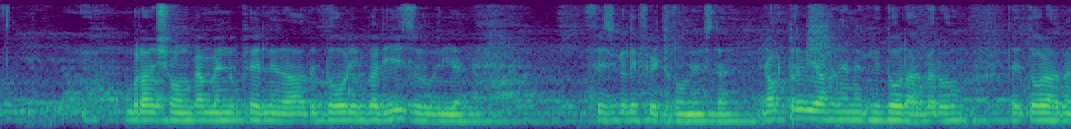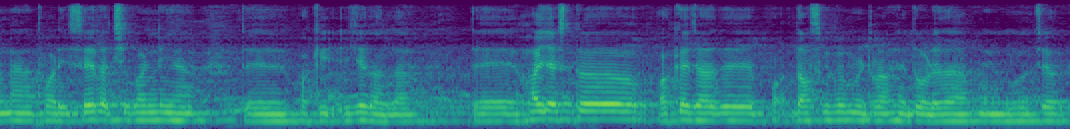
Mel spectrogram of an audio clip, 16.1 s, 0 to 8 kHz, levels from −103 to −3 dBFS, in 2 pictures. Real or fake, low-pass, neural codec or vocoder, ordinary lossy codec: fake; 7.2 kHz; codec, 16 kHz, 16 kbps, FreqCodec, larger model; none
